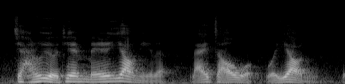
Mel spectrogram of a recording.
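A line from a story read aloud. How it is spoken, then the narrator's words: Quiet, soft-spoken. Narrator (Chinese): 男孩小声的说了一句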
